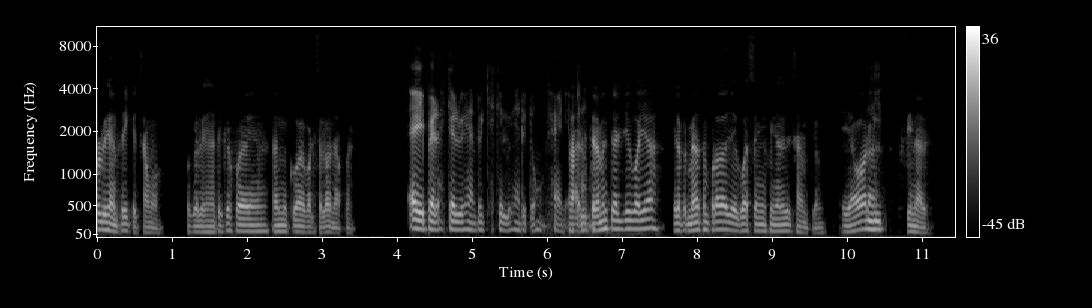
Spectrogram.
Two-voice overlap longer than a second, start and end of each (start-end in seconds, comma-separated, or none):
none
